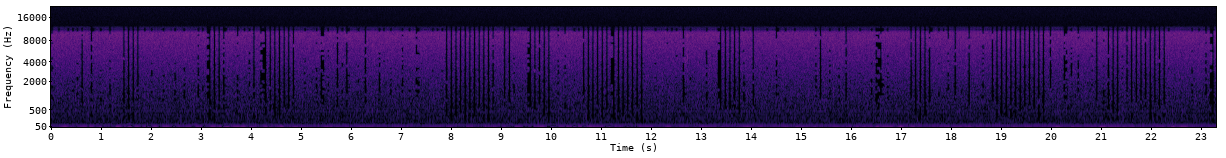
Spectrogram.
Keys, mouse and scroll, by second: 0.6 a, 1.0 b, 2.4-4.2 drag, 4.0 a, 4.6 b, 5.8-7.8 drag, 9.9 a, 10.6 b, 11.9-13.8 drag, 13.4 a, 14.2 b, 16.6 b, 17.8-19.6 drag, 21.8 z, 22.2 Tab, 22.2 middle click, 23.1-23.3 typing.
